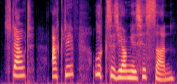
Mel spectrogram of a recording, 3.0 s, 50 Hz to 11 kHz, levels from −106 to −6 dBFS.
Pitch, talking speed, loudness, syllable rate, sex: 250 Hz, 140 wpm, -21 LUFS, 4.5 syllables/s, female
